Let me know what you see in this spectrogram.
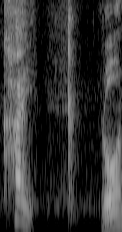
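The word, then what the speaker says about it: χ: 자, 특히 여기 입실론 제로 곱하기 입실론 S-1을 카이로 나타낸다. 풍극율을 나타내죠. 풍극율. 자, 카이라고 발음을 합니다.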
